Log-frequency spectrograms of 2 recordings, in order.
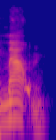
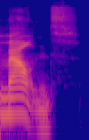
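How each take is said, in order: First: The T sound in the middle is dropped. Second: The T sound in the middle is pronounced. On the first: "They forget the T" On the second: "they don't say mountains"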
